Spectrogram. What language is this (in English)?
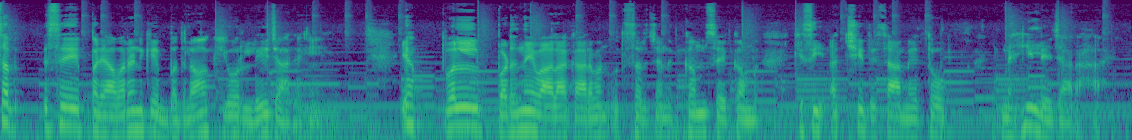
Hindi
